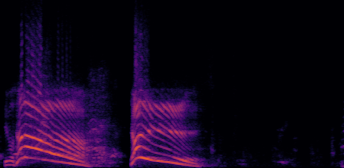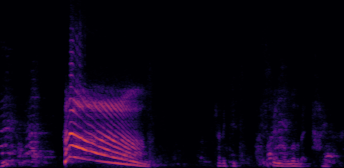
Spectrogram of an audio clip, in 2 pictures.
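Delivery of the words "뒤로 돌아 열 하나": high, loud calls with long falling tails; shouted drill commands. Real, not acted. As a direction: bellow each command, stretching the last vowel. Instructor calls out counts and turns.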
